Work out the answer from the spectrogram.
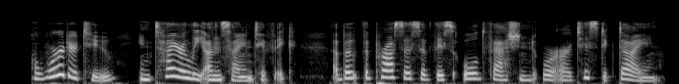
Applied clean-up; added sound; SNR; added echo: none; none; none; none.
